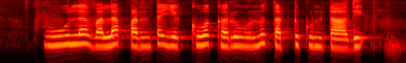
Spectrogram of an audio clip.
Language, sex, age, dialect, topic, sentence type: Telugu, female, 18-24, Southern, agriculture, statement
